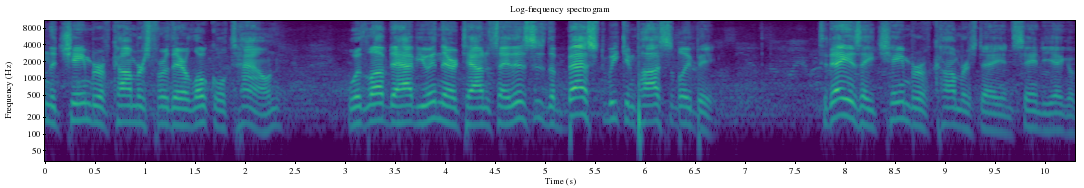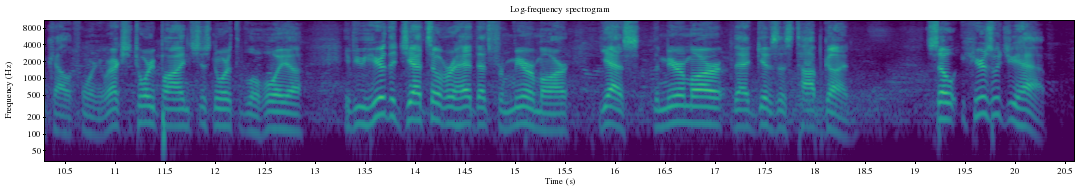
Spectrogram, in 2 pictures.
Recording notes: live in San Diego for the Farmers Insurance Open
